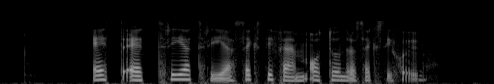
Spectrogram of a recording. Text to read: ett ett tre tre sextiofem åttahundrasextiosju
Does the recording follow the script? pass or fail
pass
